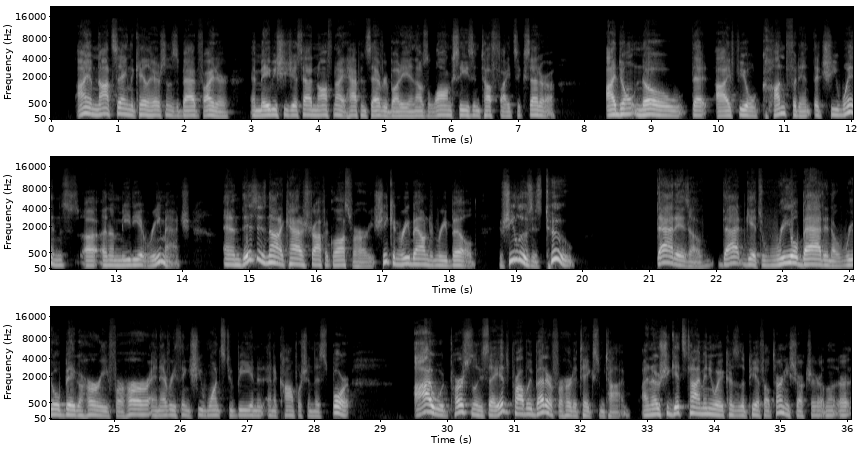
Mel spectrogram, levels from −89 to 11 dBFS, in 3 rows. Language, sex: English, male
